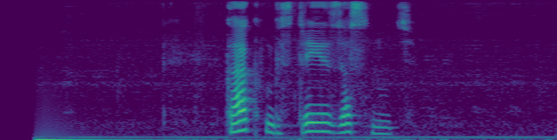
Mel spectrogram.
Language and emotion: Russian, neutral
